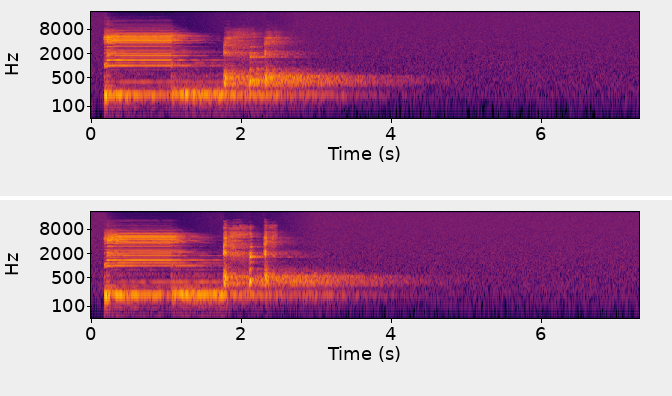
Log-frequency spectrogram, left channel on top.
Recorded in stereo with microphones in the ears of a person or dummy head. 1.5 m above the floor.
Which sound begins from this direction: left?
A phone buzzing, at 0.2 s.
